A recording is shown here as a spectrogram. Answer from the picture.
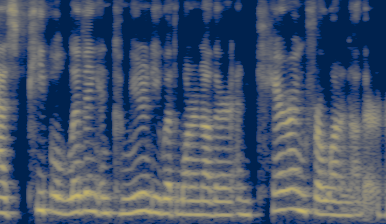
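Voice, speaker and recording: A woman with a plain, everyday voice talks at a medium pitch and a fairly quick pace with fairly even intonation. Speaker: psychiatrist leading a mental health seminar. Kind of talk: online seminar presentation. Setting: virtual seminar.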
